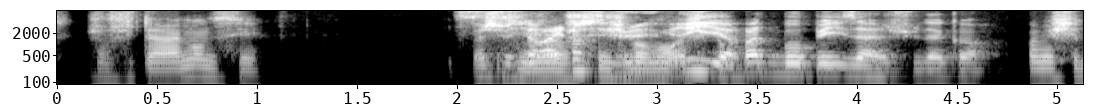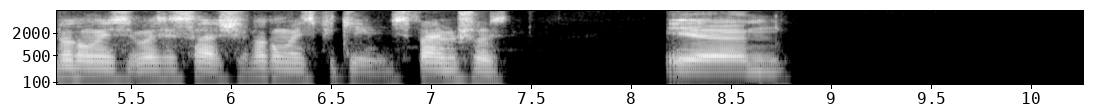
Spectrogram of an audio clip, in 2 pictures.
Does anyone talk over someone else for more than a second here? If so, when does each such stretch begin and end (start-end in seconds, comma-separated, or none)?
2.1-3.4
